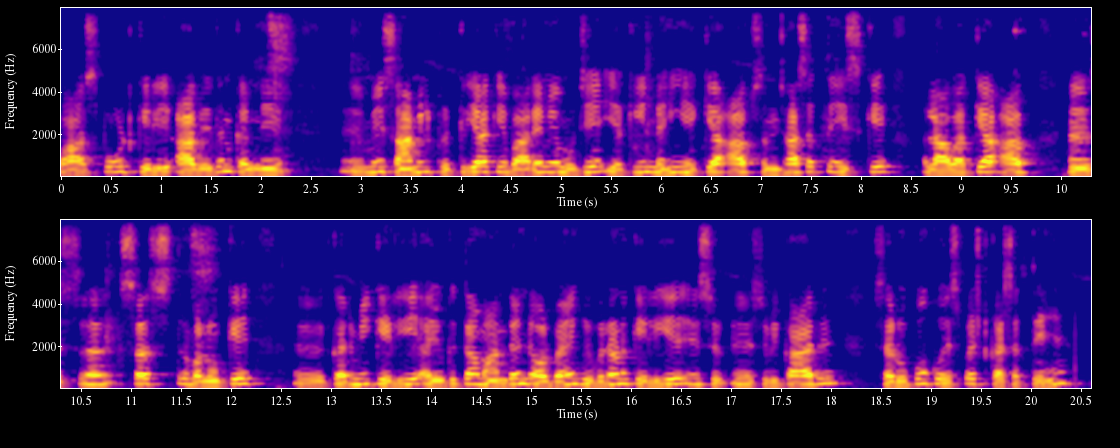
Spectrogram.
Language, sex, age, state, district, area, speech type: Hindi, female, 60+, Uttar Pradesh, Ayodhya, rural, read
